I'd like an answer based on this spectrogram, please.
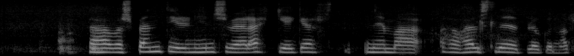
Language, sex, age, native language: Icelandic, female, 18-19, Icelandic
